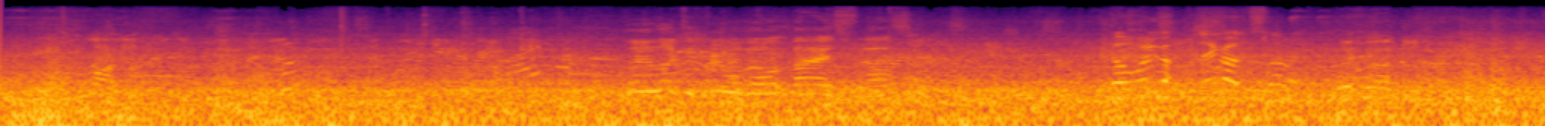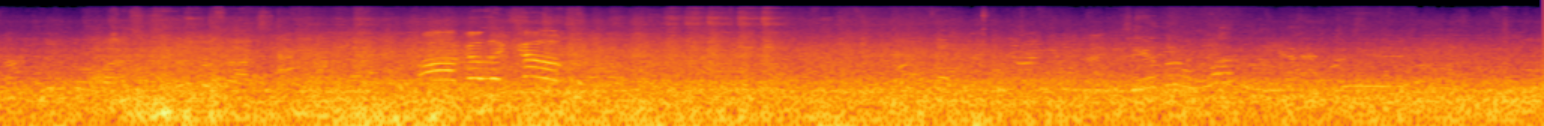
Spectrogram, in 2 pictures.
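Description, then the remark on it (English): A New York City subway train rumbles along loudly and steadily from inside the car, with brief high-pitched squeals partway through and faint voices mixed into the roar. “Here we go on the subway.”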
